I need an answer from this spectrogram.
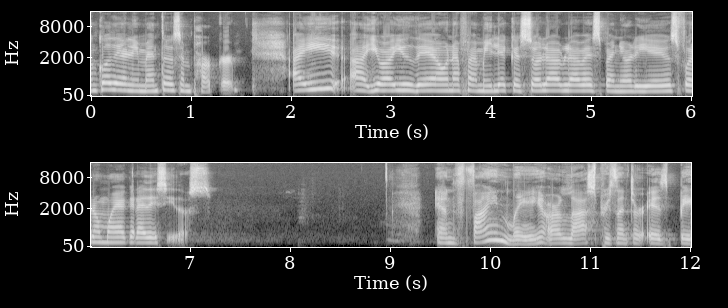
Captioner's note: speaking foreign language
